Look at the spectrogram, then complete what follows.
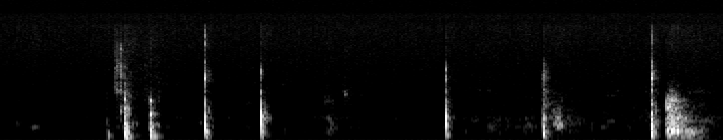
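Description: A handful of sharp, irregularly spaced clicks in a small quiet room, with a short, fuller tap or rustle near the end.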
